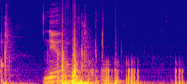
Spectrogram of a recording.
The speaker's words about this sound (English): Almost knocked over the microphone.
